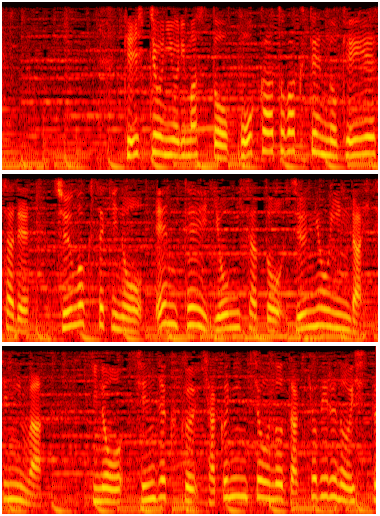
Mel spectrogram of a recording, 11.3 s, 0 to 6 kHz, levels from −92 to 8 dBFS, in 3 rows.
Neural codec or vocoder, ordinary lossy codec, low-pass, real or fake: none; none; 5.4 kHz; real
